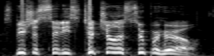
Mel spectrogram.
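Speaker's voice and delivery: loud, slow heroic boom; grand superhero. Acted. Superhero to city folk, booming slow arrival. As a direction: announce yourself like a pompous hero.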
